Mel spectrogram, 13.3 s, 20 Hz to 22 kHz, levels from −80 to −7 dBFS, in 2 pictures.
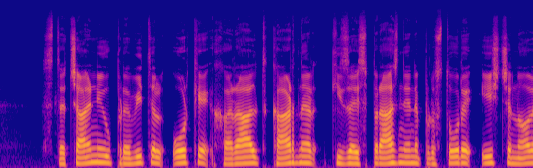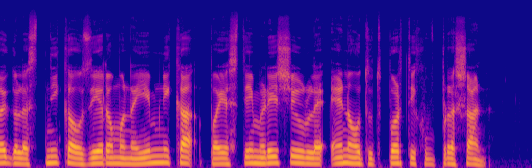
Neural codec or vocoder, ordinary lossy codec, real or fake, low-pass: none; none; real; 19.8 kHz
